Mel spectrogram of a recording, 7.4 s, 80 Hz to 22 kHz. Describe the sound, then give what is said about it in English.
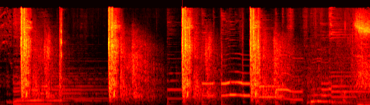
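An AR-15 rifle fires several loud, sharp reports, spaced apart, each cracking out and then decaying in a short ringing tail. “taught me the ins and outs of the rifle. Then it was time to shoot.”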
